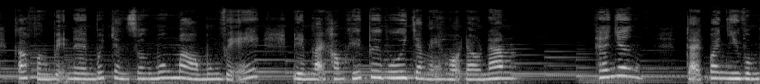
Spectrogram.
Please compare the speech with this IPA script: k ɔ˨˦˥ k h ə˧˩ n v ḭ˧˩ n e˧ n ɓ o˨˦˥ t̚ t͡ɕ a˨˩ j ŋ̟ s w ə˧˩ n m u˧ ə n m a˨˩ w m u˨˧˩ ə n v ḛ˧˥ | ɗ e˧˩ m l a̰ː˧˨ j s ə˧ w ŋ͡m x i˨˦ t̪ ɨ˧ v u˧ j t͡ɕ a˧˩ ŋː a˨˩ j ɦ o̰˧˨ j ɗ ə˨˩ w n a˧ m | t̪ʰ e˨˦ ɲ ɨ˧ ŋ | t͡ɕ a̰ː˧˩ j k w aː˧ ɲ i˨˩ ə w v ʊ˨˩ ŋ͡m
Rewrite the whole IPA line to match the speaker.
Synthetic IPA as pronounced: k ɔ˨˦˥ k f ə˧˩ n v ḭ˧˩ n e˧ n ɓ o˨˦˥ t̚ t͡ɕ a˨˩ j ŋ̟ s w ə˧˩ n m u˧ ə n m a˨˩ w m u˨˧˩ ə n v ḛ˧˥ | ɗ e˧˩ m l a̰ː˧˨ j x ə˧ w ŋ͡m x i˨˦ t̪ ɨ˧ v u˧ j t͡ɕ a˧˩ ŋ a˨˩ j ɦ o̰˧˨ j ɗ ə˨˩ w n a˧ m | t̪ʰ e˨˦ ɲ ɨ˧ ŋ | t͡ɕ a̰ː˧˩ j k w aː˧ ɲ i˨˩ ə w v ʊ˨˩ ŋ͡m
